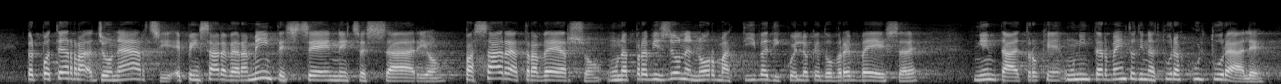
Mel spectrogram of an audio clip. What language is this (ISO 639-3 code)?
ita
